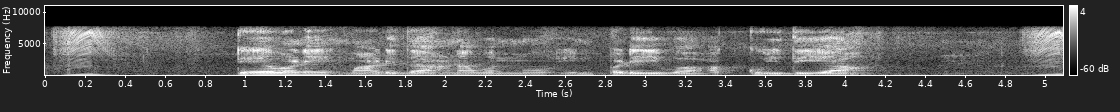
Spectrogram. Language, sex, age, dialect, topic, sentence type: Kannada, male, 46-50, Central, banking, question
